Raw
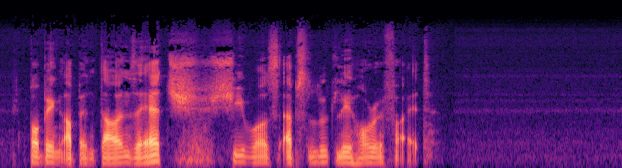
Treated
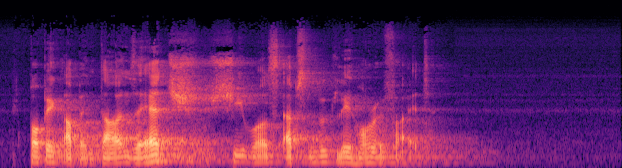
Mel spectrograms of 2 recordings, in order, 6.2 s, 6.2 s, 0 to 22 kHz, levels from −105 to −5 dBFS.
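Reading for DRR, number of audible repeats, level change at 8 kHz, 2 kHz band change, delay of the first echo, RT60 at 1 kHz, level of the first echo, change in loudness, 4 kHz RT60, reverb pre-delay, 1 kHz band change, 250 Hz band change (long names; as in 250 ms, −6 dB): 9.0 dB, 1, +0.5 dB, +0.5 dB, 67 ms, 1.4 s, −17.5 dB, +0.5 dB, 1.3 s, 4 ms, +0.5 dB, +0.5 dB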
